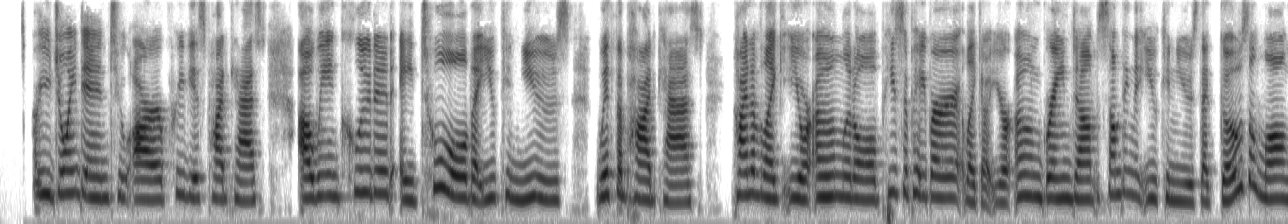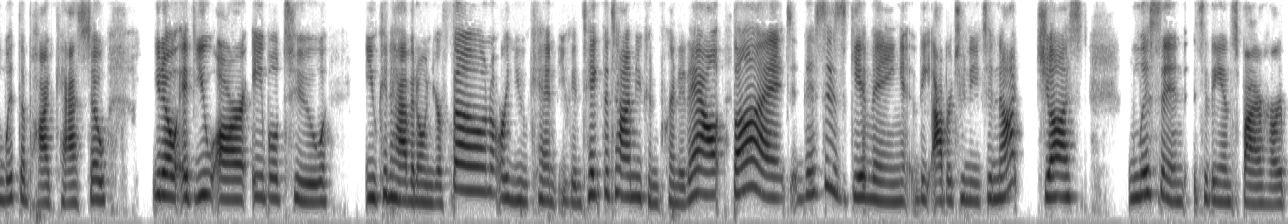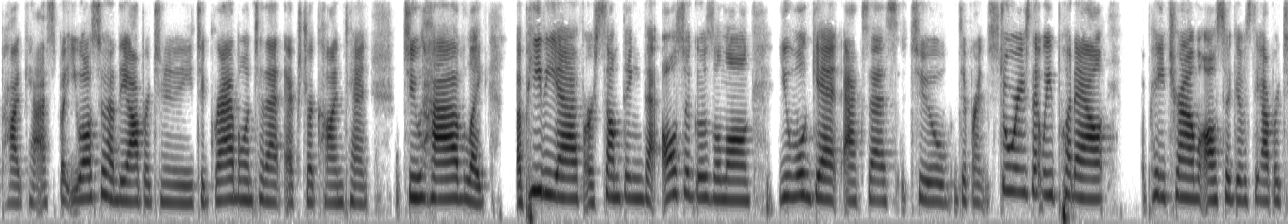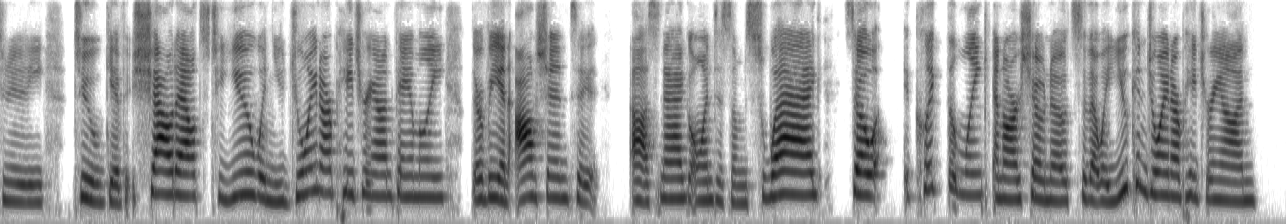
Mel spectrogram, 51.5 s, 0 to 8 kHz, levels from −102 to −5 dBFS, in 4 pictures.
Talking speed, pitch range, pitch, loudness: 195 wpm, 215-265 Hz, 240 Hz, -22 LUFS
